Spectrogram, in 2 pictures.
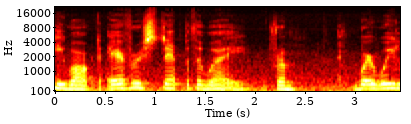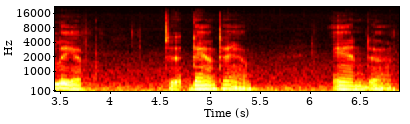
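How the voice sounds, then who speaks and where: Over noticeable background noise and audible room echo, a woman with a Texan accent speaks at a fairly slow pace with long, frequent pauses. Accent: Texan Southern US. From Texas, Fort Worth area. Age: 90s. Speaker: elderly resident sharing memories. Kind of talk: oral history interview. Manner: halting.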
